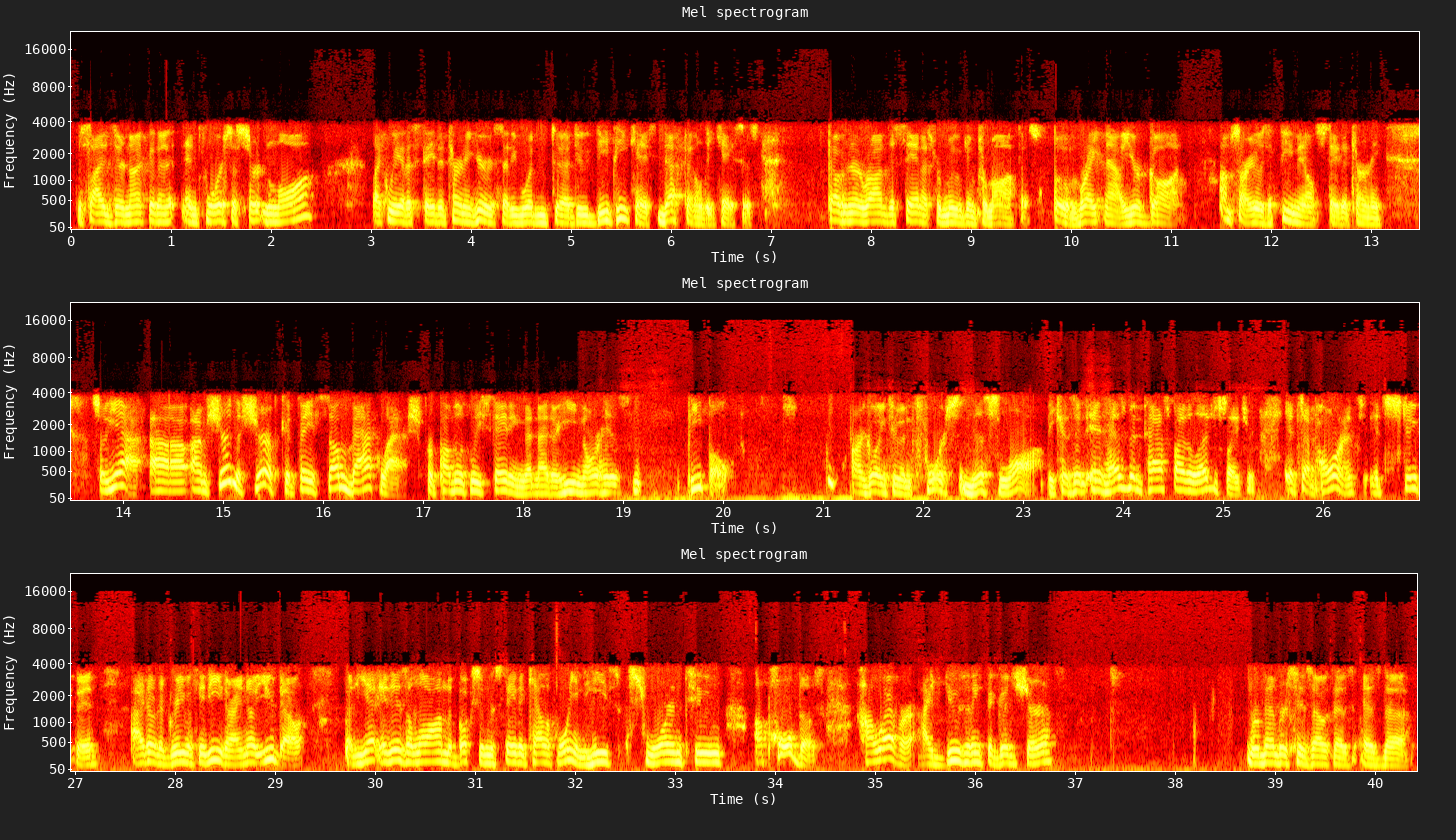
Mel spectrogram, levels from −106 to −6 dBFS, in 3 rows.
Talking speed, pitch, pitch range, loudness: 190 wpm, 135 Hz, 120-150 Hz, -21 LUFS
